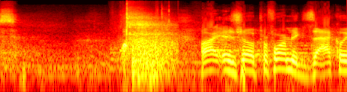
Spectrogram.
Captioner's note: golf club whacks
